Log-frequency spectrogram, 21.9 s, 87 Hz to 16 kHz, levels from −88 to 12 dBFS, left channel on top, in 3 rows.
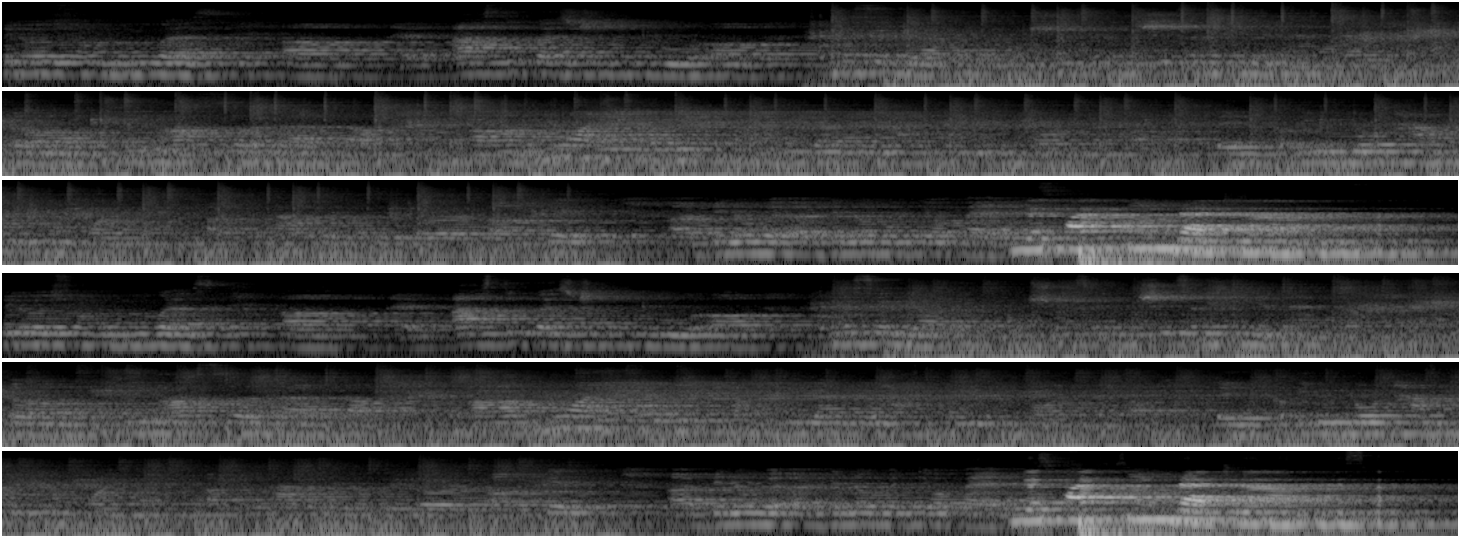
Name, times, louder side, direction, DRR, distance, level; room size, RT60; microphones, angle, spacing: voice 1, 0.0-19.7 20.1-20.6 21.4-21.5, right 1 dB, 20° right, -5 dB, 1.7 m, -48 dB
sound 1, 4.0-17.4, equal, 55° left, 1.3 m, -47 dB
voice 2, 19.6-21.5, right 2 dB, 55° right, 4 dB, 0.8 m, -29 dB
8.9 x 5.4 x 6.8 m, 2.4 s
head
